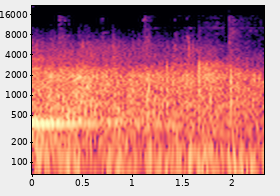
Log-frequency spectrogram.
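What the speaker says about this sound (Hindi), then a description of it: "बहुत सारी तालियां होनी चाहिए" Audience applause at a televised talent-hunt game show, a steady wash of clapping that fills the whole short stretch at moderate level with no voices over it.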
